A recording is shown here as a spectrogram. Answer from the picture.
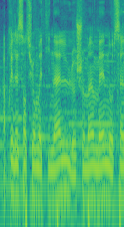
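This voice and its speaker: A man's fairly low voice with music in the background. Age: 50s. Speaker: hiker and documentary narrator. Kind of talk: scripted narration.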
